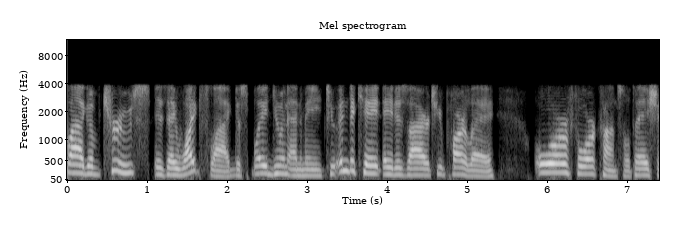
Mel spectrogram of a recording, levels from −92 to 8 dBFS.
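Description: Speech coded throughout with the G.729 codec, consistent with 8 kbit/s: nothing above 4 kHz, plus a rough, buzzy synthetic texture from its pulse-based excitation that plain band-limiting wouldn't produce.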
